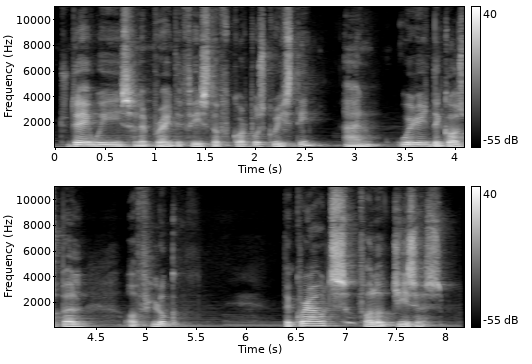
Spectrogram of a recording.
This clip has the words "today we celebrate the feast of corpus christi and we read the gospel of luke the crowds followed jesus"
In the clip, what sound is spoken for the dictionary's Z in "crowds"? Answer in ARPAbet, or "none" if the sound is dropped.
S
